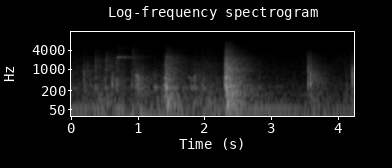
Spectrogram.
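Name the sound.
balcony door being opened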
